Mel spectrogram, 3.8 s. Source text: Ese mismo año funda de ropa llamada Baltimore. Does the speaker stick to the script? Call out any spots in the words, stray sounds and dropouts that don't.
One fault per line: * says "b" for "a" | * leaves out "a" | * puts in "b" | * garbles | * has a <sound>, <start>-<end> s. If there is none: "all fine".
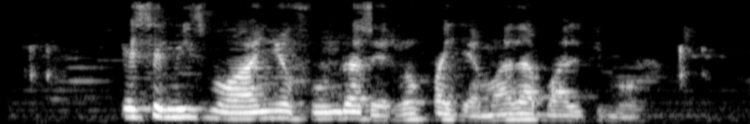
all fine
